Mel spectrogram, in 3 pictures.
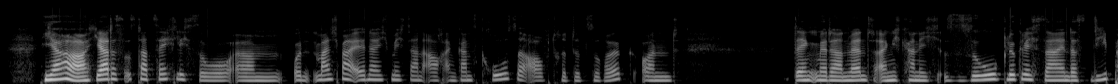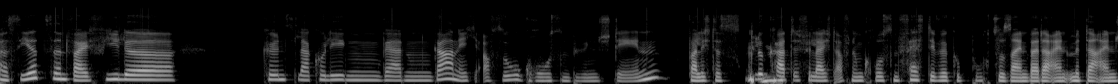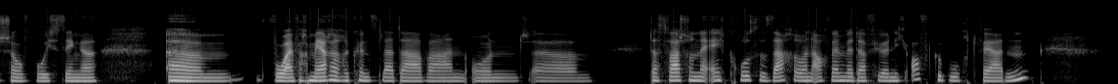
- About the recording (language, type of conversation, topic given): German, advice, Wie kann ich messbare Ziele setzen und meinen Fortschritt regelmäßig kontrollieren, damit ich diszipliniert bleibe?
- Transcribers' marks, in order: other background noise; distorted speech; stressed: "so"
